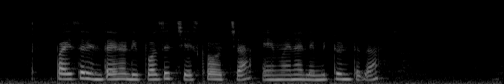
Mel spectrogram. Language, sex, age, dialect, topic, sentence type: Telugu, female, 18-24, Telangana, banking, question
